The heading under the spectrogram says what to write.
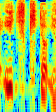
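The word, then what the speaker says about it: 一樹: いつき、漢数字の一の字でいつ、樹木の樹という字で木で、いつきと読みます。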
